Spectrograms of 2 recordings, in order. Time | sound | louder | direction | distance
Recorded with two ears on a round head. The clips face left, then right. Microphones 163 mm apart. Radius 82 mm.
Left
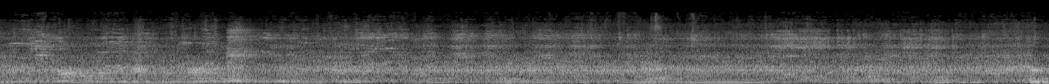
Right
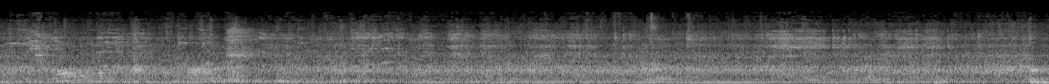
0.5 | a man speaking | right 2 dB | 50° right (ahead or behind) | 2.5 m
2.2 | a gasp | right 1 dB | 45° right (ahead or behind) | 3.5 m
